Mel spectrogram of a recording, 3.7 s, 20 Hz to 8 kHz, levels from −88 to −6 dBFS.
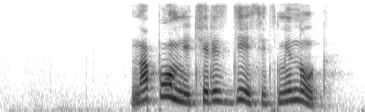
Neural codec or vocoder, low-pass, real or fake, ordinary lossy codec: none; 7.2 kHz; real; Opus, 24 kbps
